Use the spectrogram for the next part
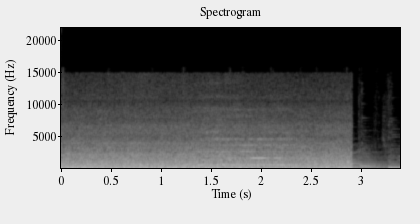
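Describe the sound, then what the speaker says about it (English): A New York City subway train roars loudly and steadily with dense rumbling rail noise, then cuts off abruptly near the end, leaving brief quieter sounds. "So this is the subway that we took to go to downtown New York City."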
